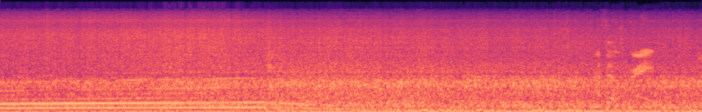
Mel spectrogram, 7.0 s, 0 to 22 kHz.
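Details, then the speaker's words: Freshly rebuilt Nissan R32 Skyline GTR, after blowing its motor, on a third-gear pull during remote tuning: strong, smooth exhaust drone climbing steadily, no misfire, stumble or knock; driver says it's real smooth; healthy engine under load. "Yeah, it feels good. It's real fucking smooth."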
